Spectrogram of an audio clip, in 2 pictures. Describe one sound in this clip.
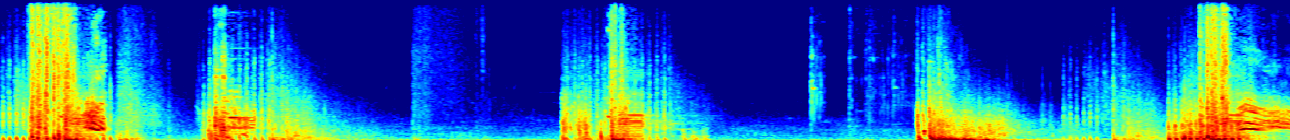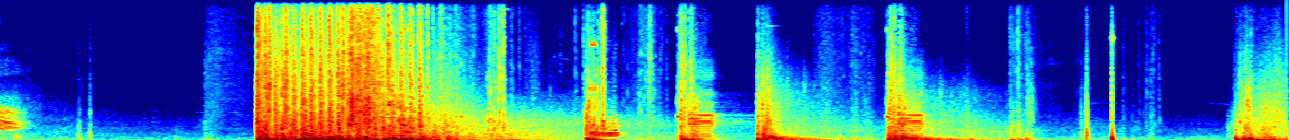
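Gunfire bursts loudly in short rounds, each echoing away.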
